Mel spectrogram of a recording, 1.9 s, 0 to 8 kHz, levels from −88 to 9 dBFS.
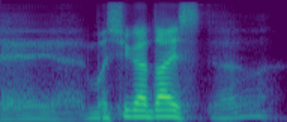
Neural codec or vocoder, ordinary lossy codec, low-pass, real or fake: codec, 16 kHz, about 1 kbps, DyCAST, with the encoder's durations; none; 7.2 kHz; fake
